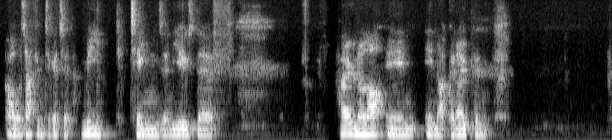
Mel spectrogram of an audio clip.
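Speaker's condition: Stammer; stammer since childhood, hard reading aloud at school, phone calls, ordering train tickets, phone callers hung up thinking prank call; still stammers, lockdown impacted stammer, had mask made saying i stammer, you'll have to wait; sound, word and phrase repetitions, part-word repetitions, fillers like um and uh; repeated words, prolonged sounds

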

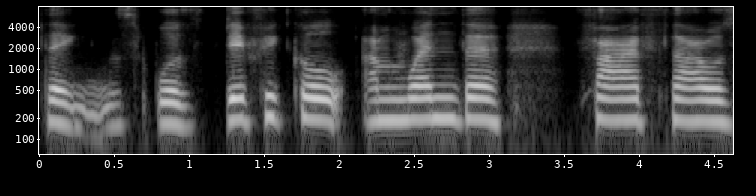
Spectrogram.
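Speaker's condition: Primary lateral sclerosis; speech affected, noticed about 12 months before others noticed

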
